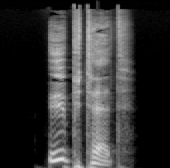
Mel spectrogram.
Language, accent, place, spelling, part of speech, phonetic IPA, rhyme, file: German, Germany, Berlin, übtet, verb, [ˈyːptət], -yːptət, De-übtet.ogg
- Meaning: inflection of üben: 1. second-person plural preterite 2. second-person plural subjunctive II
